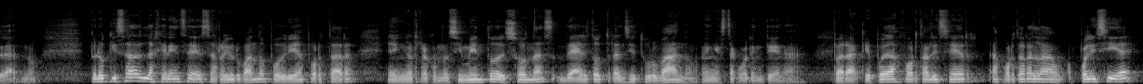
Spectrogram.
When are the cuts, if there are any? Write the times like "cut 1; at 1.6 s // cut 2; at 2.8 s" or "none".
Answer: cut 1; at 8.3 s

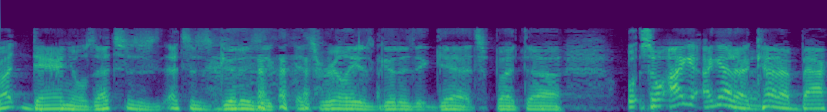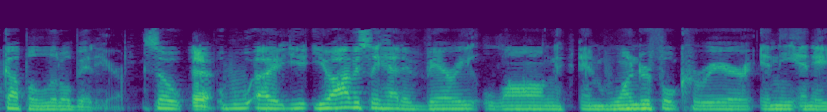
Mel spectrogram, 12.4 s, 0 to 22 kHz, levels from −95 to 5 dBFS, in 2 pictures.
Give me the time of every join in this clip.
cut 1; at 10.5 s

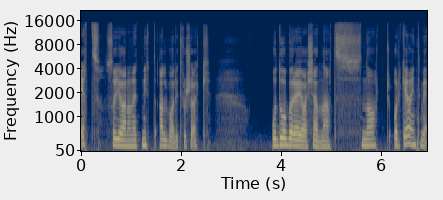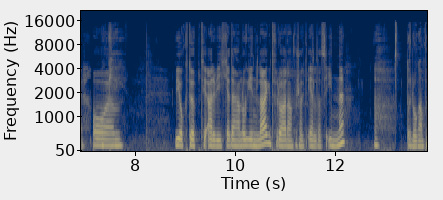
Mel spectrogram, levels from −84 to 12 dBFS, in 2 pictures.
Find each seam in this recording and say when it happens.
cut 1; at 7.1 s

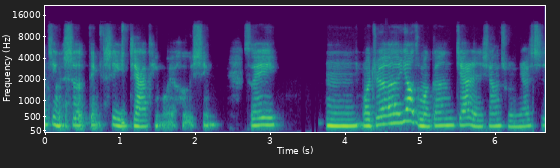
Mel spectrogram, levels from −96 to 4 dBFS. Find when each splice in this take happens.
cut 1; at 2.6 s

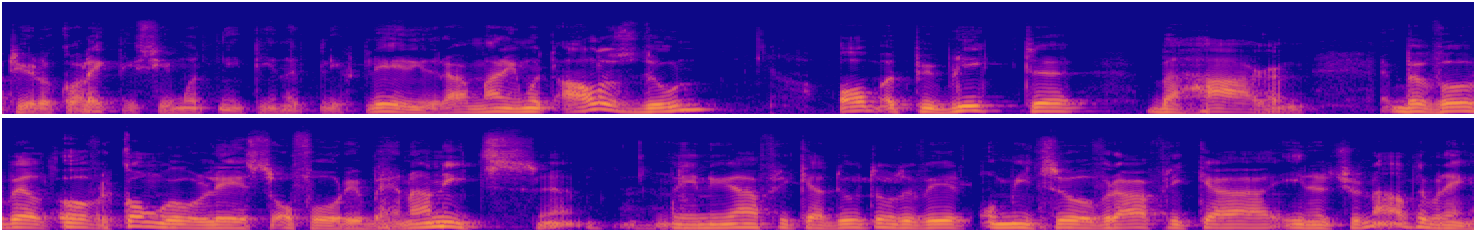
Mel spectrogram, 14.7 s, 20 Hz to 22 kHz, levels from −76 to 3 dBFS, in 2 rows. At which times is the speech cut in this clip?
cut 1; at 10.7 s // cut 2; at 12.2 s

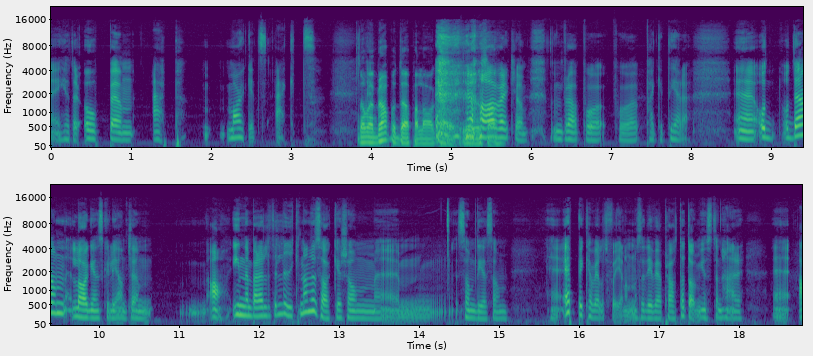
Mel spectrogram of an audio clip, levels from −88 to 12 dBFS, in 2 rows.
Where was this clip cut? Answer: none

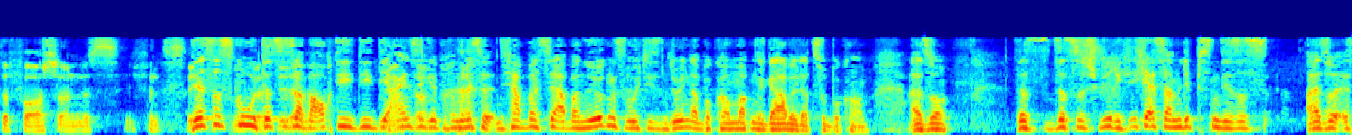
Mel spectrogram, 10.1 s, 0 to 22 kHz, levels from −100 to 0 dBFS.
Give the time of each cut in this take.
none

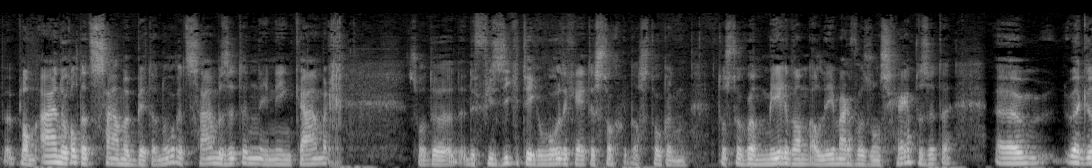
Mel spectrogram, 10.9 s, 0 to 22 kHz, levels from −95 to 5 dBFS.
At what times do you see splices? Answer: cut 1; at 6.2 s // cut 2; at 9.8 s

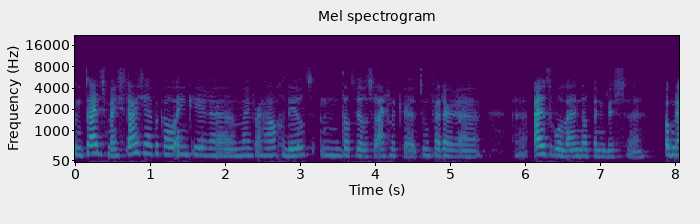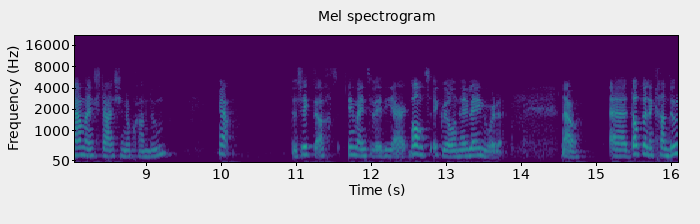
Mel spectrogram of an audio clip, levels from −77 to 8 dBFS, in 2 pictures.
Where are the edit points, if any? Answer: cut 1; at 10.8 s // cut 2; at 12.5 s

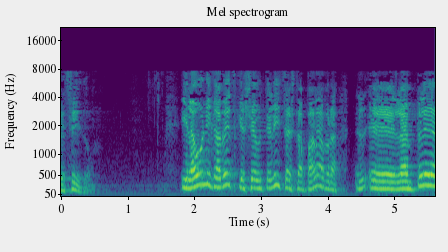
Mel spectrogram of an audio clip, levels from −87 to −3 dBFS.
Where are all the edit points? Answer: cut 1; at 4.3 s

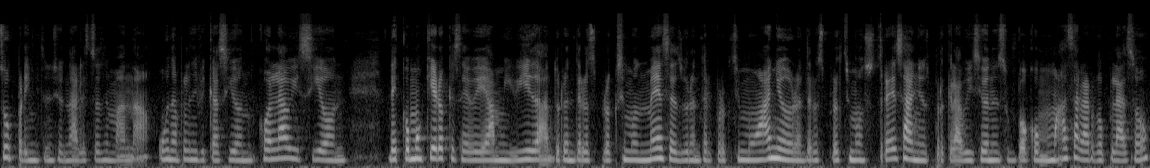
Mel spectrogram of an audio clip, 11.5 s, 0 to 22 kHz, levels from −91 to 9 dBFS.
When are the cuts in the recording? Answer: none

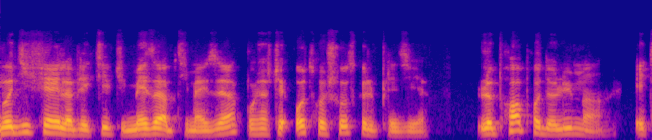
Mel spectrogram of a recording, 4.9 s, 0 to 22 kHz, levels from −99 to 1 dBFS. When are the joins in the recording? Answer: cut 1; at 3.4 s

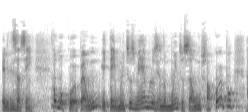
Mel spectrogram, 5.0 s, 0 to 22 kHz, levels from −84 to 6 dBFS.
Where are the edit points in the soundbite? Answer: cut 1; at 1.0 s // cut 2; at 3.1 s

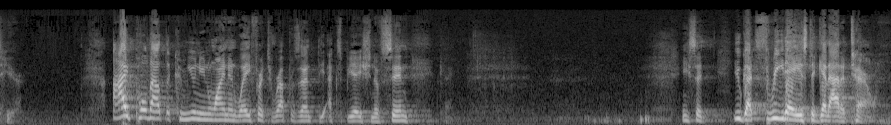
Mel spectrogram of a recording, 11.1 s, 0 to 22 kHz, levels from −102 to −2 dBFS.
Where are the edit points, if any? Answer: cut 1; at 5.4 s // cut 2; at 8.4 s

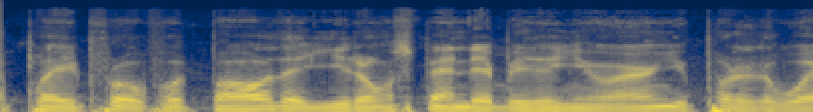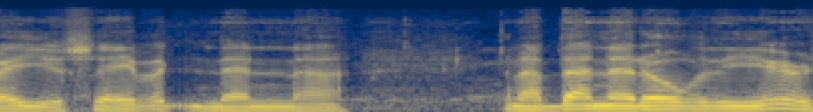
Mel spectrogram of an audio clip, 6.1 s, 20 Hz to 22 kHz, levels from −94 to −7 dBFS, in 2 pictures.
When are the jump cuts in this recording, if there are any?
none

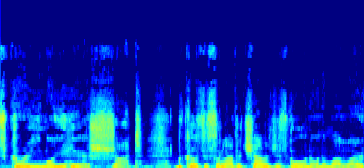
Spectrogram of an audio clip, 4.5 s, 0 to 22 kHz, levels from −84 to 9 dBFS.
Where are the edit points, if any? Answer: cut 1; at 2.1 s

